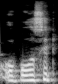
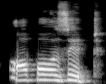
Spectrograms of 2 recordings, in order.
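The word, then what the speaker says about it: opposite: इसको जो है ना अक्सर आप अपोजिट पढ़ते हैं जो कि गलत है यहां पर ओ का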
